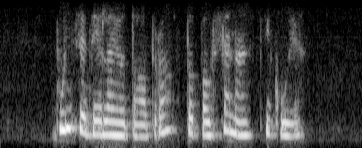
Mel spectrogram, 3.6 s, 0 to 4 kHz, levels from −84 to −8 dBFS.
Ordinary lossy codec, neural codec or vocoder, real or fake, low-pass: Opus, 16 kbps; none; real; 3.6 kHz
